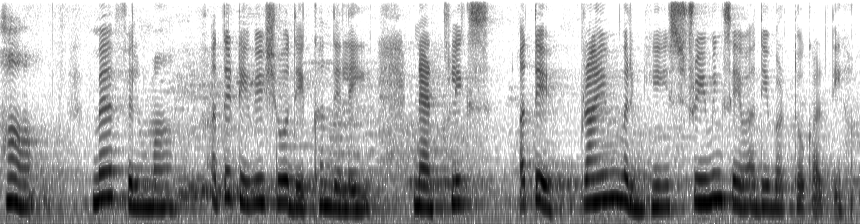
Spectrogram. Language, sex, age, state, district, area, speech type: Punjabi, female, 18-30, Punjab, Tarn Taran, urban, spontaneous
